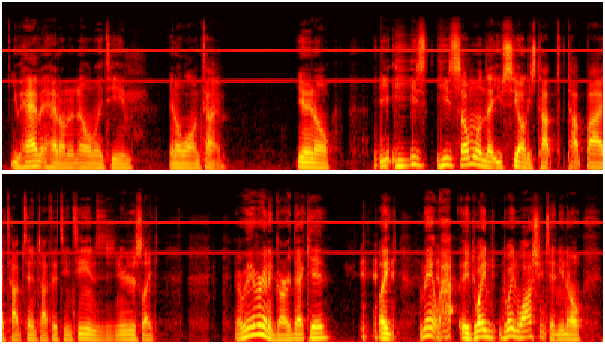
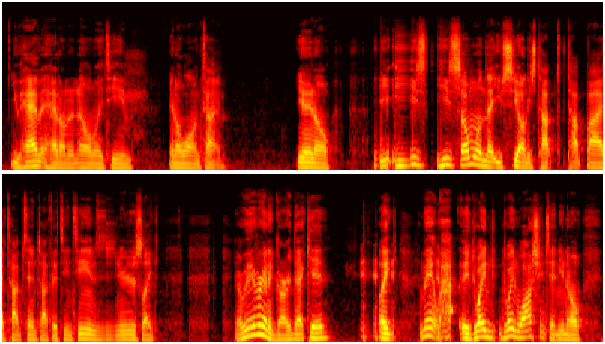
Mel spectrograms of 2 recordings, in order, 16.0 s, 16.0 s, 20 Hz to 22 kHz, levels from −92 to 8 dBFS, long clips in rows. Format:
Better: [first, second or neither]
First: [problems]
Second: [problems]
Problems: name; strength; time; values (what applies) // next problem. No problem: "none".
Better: second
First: high-pitched whine; noticeable; throughout; 7 kHz, 20 dB below the speech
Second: none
